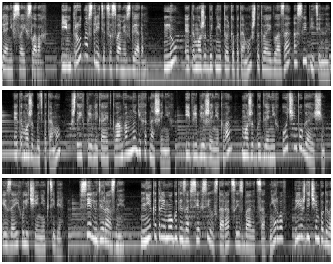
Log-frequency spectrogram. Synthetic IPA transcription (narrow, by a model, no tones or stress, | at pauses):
lʲɪɐnʲifsvɐixslˠɐvax | ɪimt̪ɾud̪nəfst̪ɾʲetʲɪt̪səsvamʲɪvzɡlʲad̪əm | nuɛt̪əmo̞ʐɨt̪̚bɨtʲnʲɪt̪o̞lʲkəpət̪ɐmuʂt̪o̞t̪vɐiɡlˠɐzaʔɐslʲɪpʲitʲɪlʲnɨɛt̪əmo̞ʐɨt̪̚bɨtʲpət̪ɐmu | ʂt̪o̞ixpɾʲɪvlʲɪkajɪt̪kvamvɐmno̞ɡʲɪxɐt̪nɐʂɛnʲɪjəxipɾʲɪblʲɪʐɛnʲɪjəkvamːo̞ʐɨt̪̚bɨt̚ʲd̪lʲɐnʲixo̞t͡ɕɪnʲpʊɡajʉɕːɪmɪzːɐixvlʲɪt͡ɕenʲɪjəktʲɪbʲe̞fsʲe̞lʲudʲɪɾaznɨjənʲe̞kət̪əɾɨjəmo̞ɡʊt̪ɪzɐfsʲe̞xsʲilˠst̪ɐɾat̪səɪzbavʲɪt̪səɐt̪nʲe̞rvəfpɾʲe̞ʐdʲɪt͡ɕe̞mpəɡəvɐ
